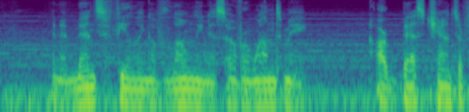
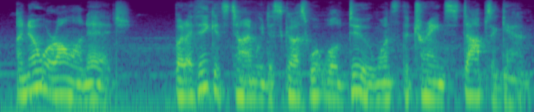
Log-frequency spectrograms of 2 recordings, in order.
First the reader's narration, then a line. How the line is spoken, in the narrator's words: Frank said in his usual annoyed tone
